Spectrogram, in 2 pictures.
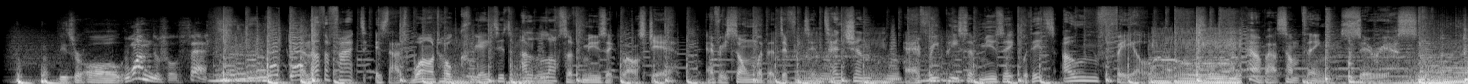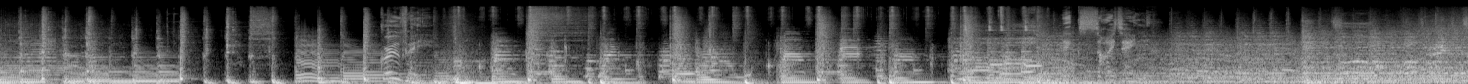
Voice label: english british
